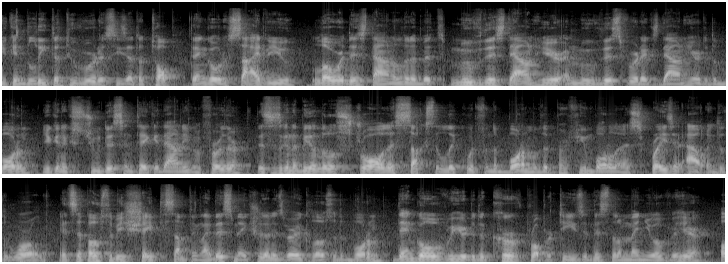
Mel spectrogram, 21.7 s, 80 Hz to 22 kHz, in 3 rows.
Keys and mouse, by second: 0.6 x, 1.8 KP_1, 2.5 click, 3.0 g, 4.4 g, 5.6 click, 5.8 g, 7.5 e, 9.0 click, 9.2 g, 9.5 Tab, 9.7 Tab, 9.7 g, 10.0 Tab, 10.9 Tab, 15.0 Tab, 15.0 g, 15.7 shift+drag, 16.5 shift+drag, 16.9 Tab, 17.9 Tab, 18.0 shift+drag, 18.3 ctrl+s, 19.9 click.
